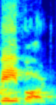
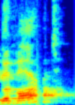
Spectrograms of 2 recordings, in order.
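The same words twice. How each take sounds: First: The first vowel is said full and clear. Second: The first vowel is reduced to a weak schwa. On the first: The speaker calls it wrong. "not bewahrt" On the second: The speaker calls it right. "I was want to say bewahrt"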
